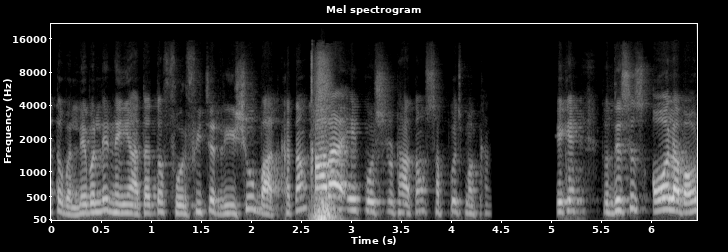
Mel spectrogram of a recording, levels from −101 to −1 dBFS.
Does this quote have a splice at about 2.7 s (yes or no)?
yes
